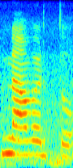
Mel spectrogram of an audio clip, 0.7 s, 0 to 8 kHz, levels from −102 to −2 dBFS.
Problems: background sounds at intervals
